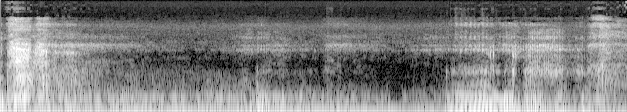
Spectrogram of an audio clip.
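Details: Smooth Collie snoring in his sleep: deep, rumbling, fluttering breathing with muffled bark-like snorts near the end, snore-barking.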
